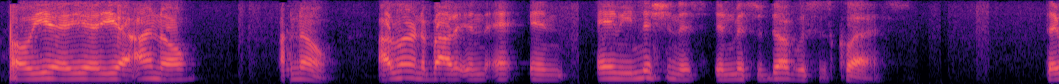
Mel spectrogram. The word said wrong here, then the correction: abolitionist: Only it's pronounced abolitionist.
